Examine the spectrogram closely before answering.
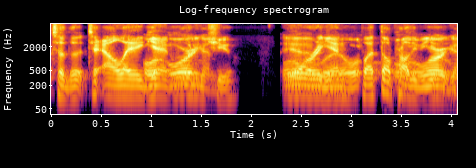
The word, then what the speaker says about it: Oregon: But and for all the listeners out there, it's Oregon, not Oregon, Oregon.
